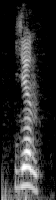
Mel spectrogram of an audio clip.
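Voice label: "ен", Komi, female; kpv audio dict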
